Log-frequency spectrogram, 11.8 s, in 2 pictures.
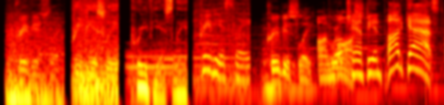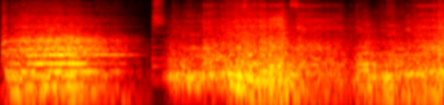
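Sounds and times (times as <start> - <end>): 
speech: 0.2 - 7.2, 7.9 - 8.4
loud metal creaking: 5.9 - 11.8.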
